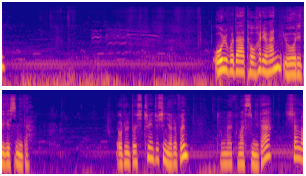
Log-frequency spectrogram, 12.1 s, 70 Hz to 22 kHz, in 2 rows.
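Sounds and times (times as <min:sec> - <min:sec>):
wind on microphone: 0:00.0 - 0:04.4
low hum of held tones: 0:00.0 - 0:12.0.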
